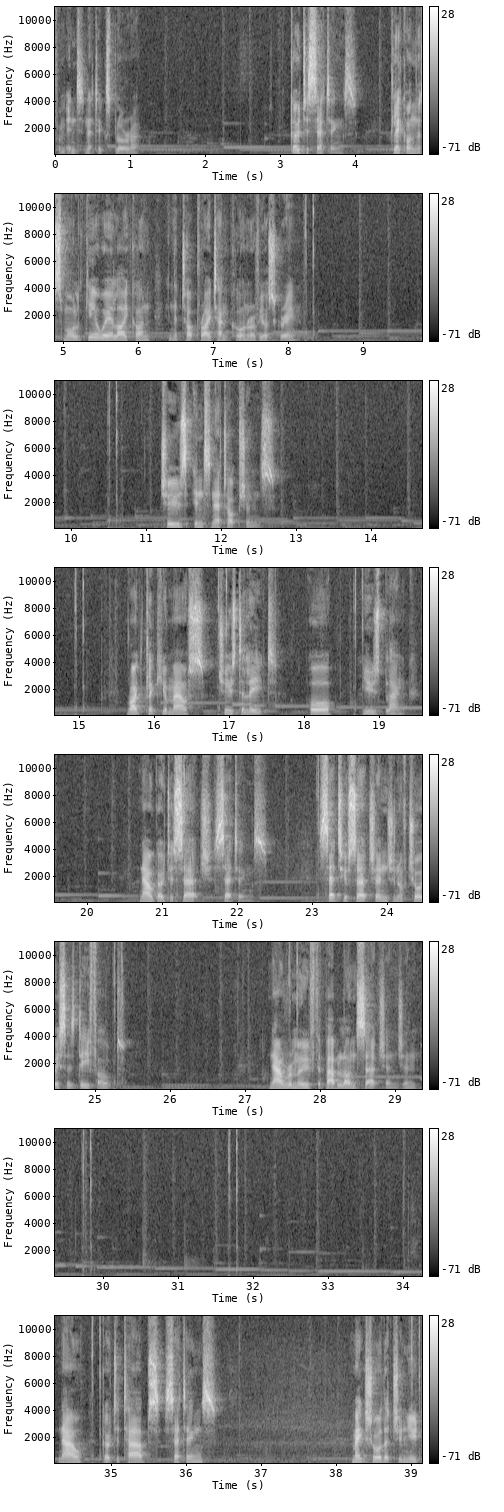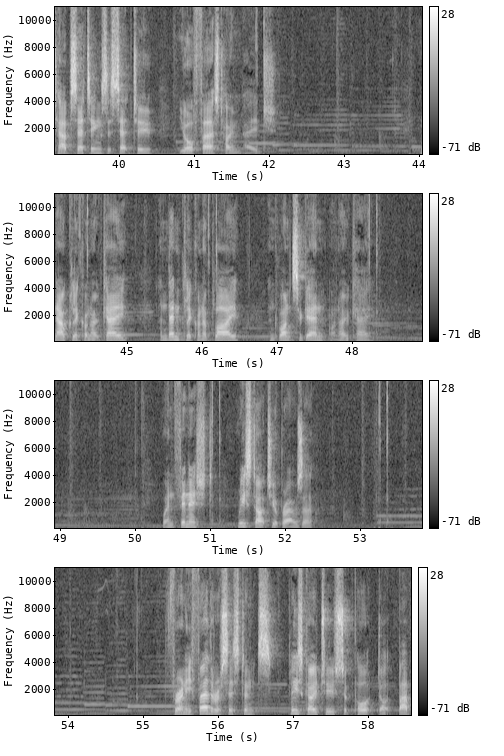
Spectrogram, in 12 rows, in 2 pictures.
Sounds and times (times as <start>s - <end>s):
Speech: 0.0s - 1.2s, 3.1s - 8.2s, 11.2s - 12.8s, 15.6s - 19.5s, 20.7s - 22.4s, 23.1s - 25.3s, 27.3s - 29.4s, 34.3s - 36.5s, 38.2s - 42.1s, 44.0s - 48.3s, 50.4s - 52.4s, 55.4s - 58.5s
Music: 0.0s - 58.5s.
